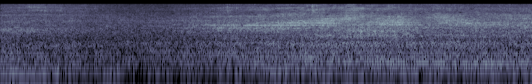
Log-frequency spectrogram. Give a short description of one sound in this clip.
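Motorbikes ride by on a road.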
